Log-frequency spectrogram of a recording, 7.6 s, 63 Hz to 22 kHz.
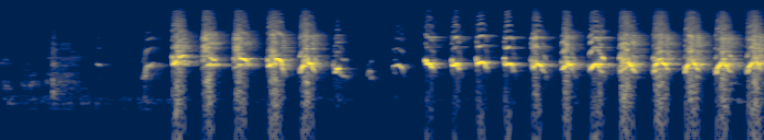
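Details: Kooikerhondje puppy named Zorra, 6.5 weeks old, in her crate at home for the first time; after a few soft whimpers she breaks into a rapid run of high, sharp barks, about three per second, in a small indoor room.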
